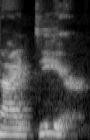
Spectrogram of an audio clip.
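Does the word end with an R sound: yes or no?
yes. The word ends with an added R sound. "some people add R's to things that don't belong there"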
